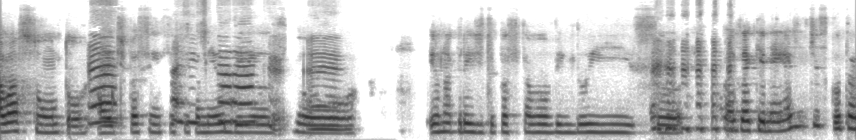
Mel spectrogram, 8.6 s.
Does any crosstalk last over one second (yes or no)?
yes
